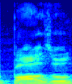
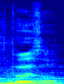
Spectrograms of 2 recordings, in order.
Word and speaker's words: Boozled: have we have bean boozled or Basel however you want to pronounce it it's boozled yeah I don't know who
